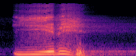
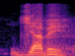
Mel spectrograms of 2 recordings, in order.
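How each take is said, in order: First: Yahvé pronounced "iebe" with a open e ending; Yahvé as iebe, one of the variants. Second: Yahvé pronounced "yabe", stressed final é; Yahvé as yabe, the other variant; Yahvé with y-glide. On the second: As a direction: say Yahvé as "yabe", a firm y sound and open a. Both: Shown as a demonstration. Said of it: "Otros dicen que es".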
